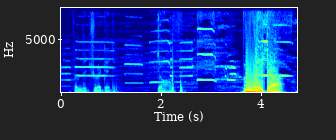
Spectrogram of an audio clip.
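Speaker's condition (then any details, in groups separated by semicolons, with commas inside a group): No condition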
